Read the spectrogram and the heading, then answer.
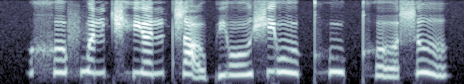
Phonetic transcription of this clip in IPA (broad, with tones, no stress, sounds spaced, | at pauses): x ɤ˧˥ f w ə˧˥ n t͡ɕʰ j ɛ˧˥ n t͡s ɑ̰˨˩ ʊ̯ p j o˧˥ ʊ̯ ɕ j o˥˧ ʊ̯ kʰ u˥˩ kʰ ɤ̰˨˩ s ɹ̩˥˩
